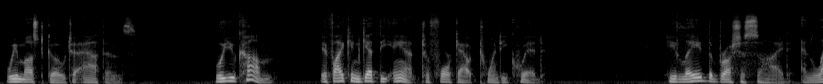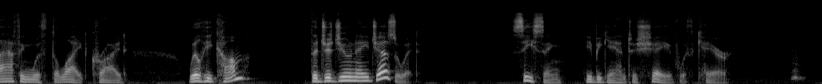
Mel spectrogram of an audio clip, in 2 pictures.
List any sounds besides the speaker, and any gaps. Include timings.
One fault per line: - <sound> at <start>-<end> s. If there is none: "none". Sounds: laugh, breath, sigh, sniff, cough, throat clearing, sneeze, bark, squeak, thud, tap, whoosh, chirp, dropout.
- whoosh at 16.1-16.3 s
